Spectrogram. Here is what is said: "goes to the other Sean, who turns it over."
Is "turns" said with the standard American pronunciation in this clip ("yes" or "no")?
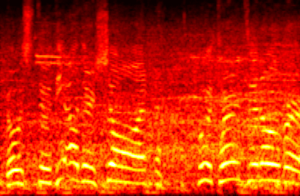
yes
